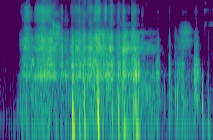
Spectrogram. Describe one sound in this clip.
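Rustling and knocking sounds come from a phone being handled close up.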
